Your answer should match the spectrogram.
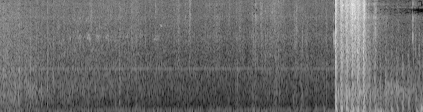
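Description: Automatic gunfire from a video game shooter, Warface: a steady rapid rattle of shots runs throughout, then a louder, sharper burst of fire erupts near the end.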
